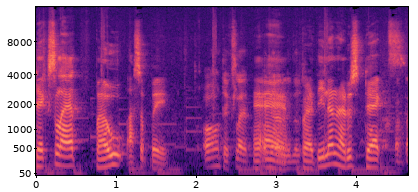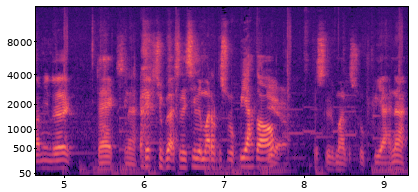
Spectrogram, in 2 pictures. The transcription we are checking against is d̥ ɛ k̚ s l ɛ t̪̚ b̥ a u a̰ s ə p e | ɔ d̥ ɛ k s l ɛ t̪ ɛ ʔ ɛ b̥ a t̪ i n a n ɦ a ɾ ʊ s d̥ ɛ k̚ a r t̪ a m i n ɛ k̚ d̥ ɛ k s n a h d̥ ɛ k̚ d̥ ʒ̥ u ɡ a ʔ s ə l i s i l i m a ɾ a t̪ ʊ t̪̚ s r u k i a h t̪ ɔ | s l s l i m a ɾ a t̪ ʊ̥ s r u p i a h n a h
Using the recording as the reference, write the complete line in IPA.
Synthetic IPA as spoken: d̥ ɛ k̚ s l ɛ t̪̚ b̥ a u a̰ s ə p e | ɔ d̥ ɛ k s l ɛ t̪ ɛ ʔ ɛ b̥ a t̪ i n a n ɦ a ɾ ʊ s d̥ ɛ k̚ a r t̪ a m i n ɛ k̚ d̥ ɛ k s n a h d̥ ɛ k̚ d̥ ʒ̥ u ɡ a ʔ s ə l i s i l i m a ɾ a t̪ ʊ s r u p i a h t̪ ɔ | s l s l i m a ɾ a t̪ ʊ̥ s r u p i a h n a h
